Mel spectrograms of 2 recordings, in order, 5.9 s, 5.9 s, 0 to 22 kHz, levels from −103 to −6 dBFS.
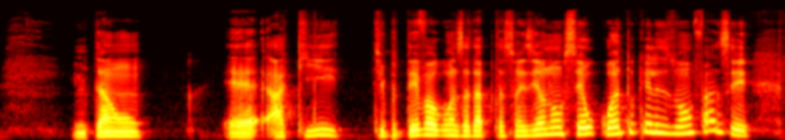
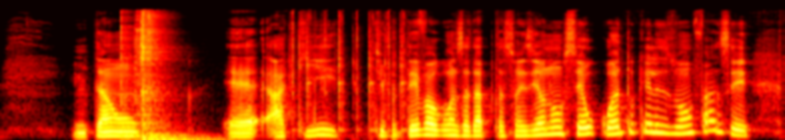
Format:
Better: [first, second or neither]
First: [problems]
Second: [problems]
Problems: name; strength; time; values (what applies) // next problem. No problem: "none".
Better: first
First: none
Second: door banging; noticeable; at 1 s; peak 3 dB below the speech // phone ringing; faint; at 2 s; peak 20 dB below the speech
